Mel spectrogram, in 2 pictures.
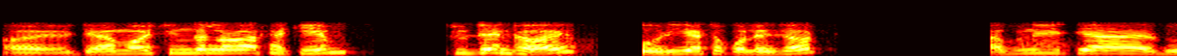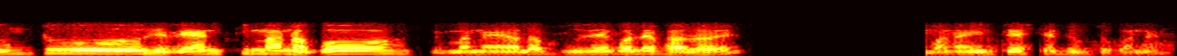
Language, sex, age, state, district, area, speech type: Assamese, male, 30-45, Assam, Kamrup Metropolitan, urban, conversation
